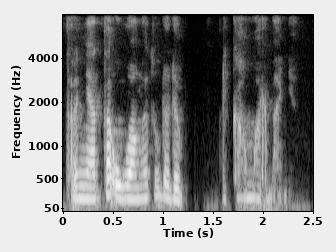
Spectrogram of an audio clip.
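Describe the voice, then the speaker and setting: A woman's voice: medium pitch, flat delivery, fast talker, vocal fry, darkish tone, husky. A woman with a Sundanese accent casually telling a horror story, chatty and addressing the listener directly as she goes.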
